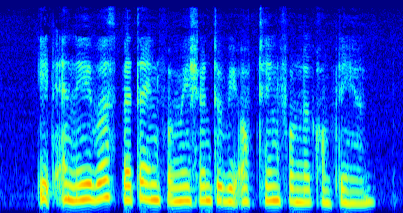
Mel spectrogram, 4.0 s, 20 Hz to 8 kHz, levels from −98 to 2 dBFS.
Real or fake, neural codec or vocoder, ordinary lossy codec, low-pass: fake; vocoder, 44.1 kHz, 128 mel bands, Pupu-Vocoder; AAC, 32 kbps; 7.2 kHz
